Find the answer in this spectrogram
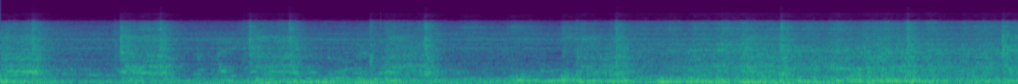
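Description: Indistinct voices talking over steady background noise, with several short sharp clicks scattered through.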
